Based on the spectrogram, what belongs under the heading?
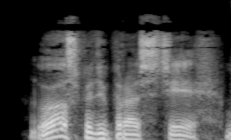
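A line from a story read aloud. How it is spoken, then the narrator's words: Muttering. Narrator (Russian): бормотал Роберт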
